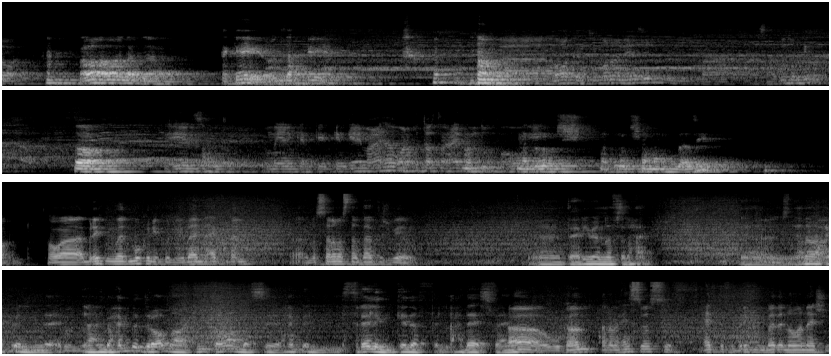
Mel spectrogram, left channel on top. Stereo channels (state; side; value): different; both; correlation 0.00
